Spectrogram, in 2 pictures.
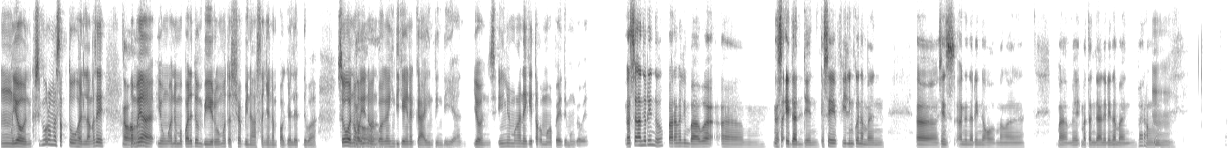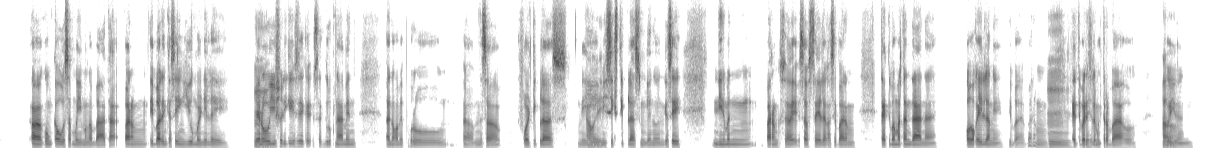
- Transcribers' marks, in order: none
- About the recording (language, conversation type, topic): Filipino, advice, Paano ko makikilala at marerespeto ang takot o pagkabalisa ko sa araw-araw?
